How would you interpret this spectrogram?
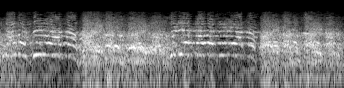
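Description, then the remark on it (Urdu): A large crowd chants slogans in loud unison, shouted phrases rising and falling in repeated waves that carry on without a break for the whole stretch, full and dense. “لو نعرے بادشاہ نہ خوب ہے, مقابلہ کر رہے ہو نعروں.”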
